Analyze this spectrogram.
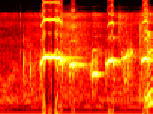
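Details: Pet parrot being scratched on the head indoors, phone-recorded, producing a short series of pure whistled notes that slide and step up and down, with a soft chattering squeak at the end.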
